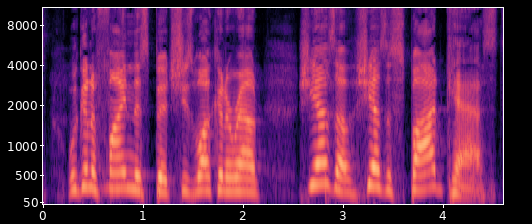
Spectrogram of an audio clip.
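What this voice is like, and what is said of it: Put-on mobster-style accent. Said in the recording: “that sounds right, though, when you do it in that accent”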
